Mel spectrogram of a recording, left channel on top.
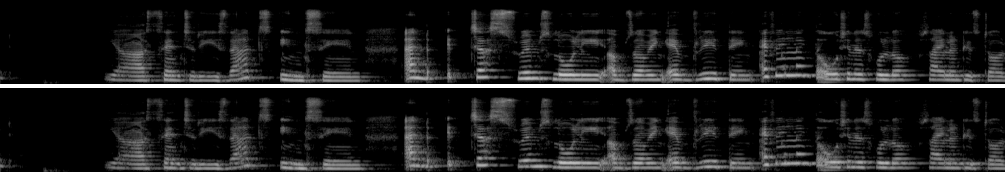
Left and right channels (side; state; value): both; normal; correlation 0.83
